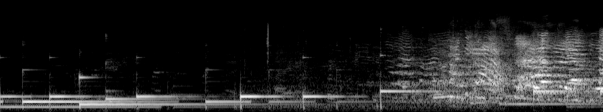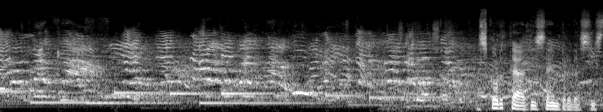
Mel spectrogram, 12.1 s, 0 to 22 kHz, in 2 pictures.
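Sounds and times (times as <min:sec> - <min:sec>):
young children chattering: 0:01.3 - 0:12.0.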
